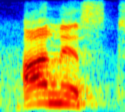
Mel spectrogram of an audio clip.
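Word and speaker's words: honest: मिसाल के तौर पर हमारे पास एक लफ्ज है ना, इधर लिखता हूं ऑनेस्ट, ये एच साइलेंट है, तो ये एच वावल है या नहीं है? इफ्तिखार नहीं है, लेकिन वावल की आवाज देता है, इस वजह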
